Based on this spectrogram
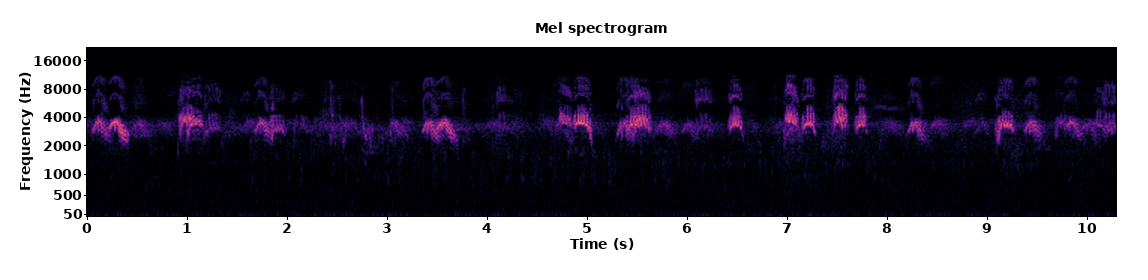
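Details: Wisconsin evening grosbeaks in a flock, many overlapping chirpy, burry calls forming a continuous busy chatter with louder notes bursting out every fraction of a second.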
